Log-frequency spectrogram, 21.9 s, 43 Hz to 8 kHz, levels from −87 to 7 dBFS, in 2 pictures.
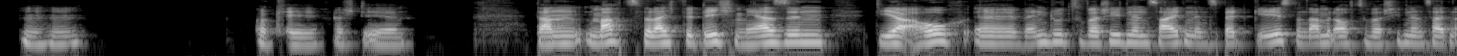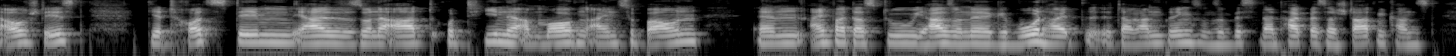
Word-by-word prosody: Mhm. 140 -1 -10 1.3
Okay, 125 0 -5
verstehe. 130 0 -8 0.9
Dann 145 +1 +4
macht's 165 +2 +5
vielleicht 145 -1 +5
für 150 - -2
dich 160 +3 +2
mehr 140 +2 +5
Sinn, 160 0 -1 0.3
dir 145 -1 +7
auch 170 +3 +3
äh, 140 -1 -2
wenn 140 +4 -4
du 165 +1 -3
zu 160 0 -13
verschiedenen 150 0 -1
Zeiten 145 +1 +3
ins 135 -1 -8
Bett 140 0 -4
gehst 170 +3 0
und 140 - -9
damit 140 +2 0
auch 140 0 +2
zu 140 +1 -13
verschiedenen 140 +2 -6
Zeiten 140 -1 0
aufstehst, 160 +4 -1 0.5
dir - - -3
trotzdem, 160 -1 -1
ja, 145 +1 +4
so 140 +1 -3
'ne 140 0 +2
Art 145 +1 +3
Routine 150 +1 -2
am - - -3
Morgen 150 +2 +2
einzubauen. 145 +4 -2 0.4
Ähm, 145 +2 -3
einfach, 155 +2 0
dass 145 -1 -1
du, 145 -1 -7
ja, 140 +1 +5
so 140 -1 -3
'ne 140 0 -1
Gewohnheit, 135 0 0
äh, - - -11
daran 140 +2 -4
bringst 150 0 -6
und 135 - -15
so 135 - -8
'n 130 - -16
bisschen 140 0 -10
dein 135 -1 -3
Tag 145 +1 +1
besser 140 -2 -4
starten 135 +3 0
kannst. 130 -1 -10
145 Hz, 160 wpm, -22 LUFS, 140-155 Hz, 1.3 s, dir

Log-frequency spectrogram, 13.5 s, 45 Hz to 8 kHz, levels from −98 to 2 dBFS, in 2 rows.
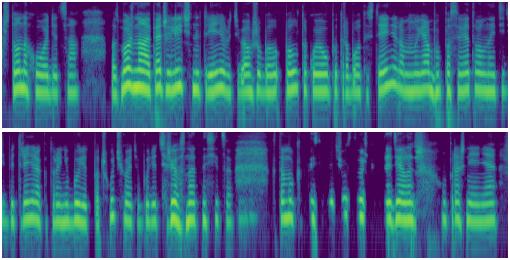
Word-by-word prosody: что 225 +1 +1
находится. 195 -2 -2 0.4
Возможно, 240 +5 +7
опять 230 +2 +3
же, 220 - +2
личный 230 -1 +2
тренер 210 +2 +2
у - - -3
тебя 195 +1 -2
уже 205 +1 -1
был, 200 +1 -1
был 220 +2 +3
такой 210 -2 0
опыт 205 0 -1
работы 190 -1 -5
с - - -17
тренером, 220 -2 0
но 210 - 0
я 220 +1 +1
бы 205 0 -1
посоветовала 215 +1 -2
найти 205 0 -4
тебе 210 -1 -7
тренера, 220 +1 0
который 205 +1 -5
не 205 - 0
будет 200 -2 +1
подшучивать, 220 -5 -5
а 195 - -12
будет 205 0 -5
серьёзно 215 -2 +4
относиться 210 -1 -7 0.5
к - - -36
тому, 230 +1 +1
как - - -25
ты 230 - -2
себя 450 - -7
чувствуешь, 255 - -3 0.2
когда 225 0 +3
делаешь 220 -2 +3 0.2
упражнения. 215 -1 -3
210 Hz, 180 wpm, -24 LUFS, 205-225 Hz, 0.5 s, Возможно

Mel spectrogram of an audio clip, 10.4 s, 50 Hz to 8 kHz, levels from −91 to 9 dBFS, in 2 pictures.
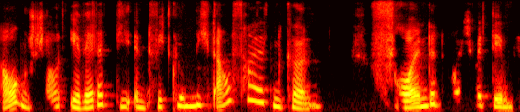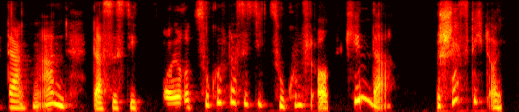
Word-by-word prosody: Augen 215 - +3
schauen. 190 +4 -6
Ihr 175 -3 +4
werdet 245 +8 +3
die 195 - -3
Entwicklung 195 +5 -1
nicht 240 +2 0
aufhalten 320 - 0
können. 180 +5 0 0.5
Freundet 215 +8 +5 0.2
euch - - -19
mit 235 0 -3
dem 190 +1 +3
Gedanken 180 +4 -2
an. 255 -1 +2 0.3
Das 160 0 +2
ist 165 -1 -5
die 165 -1 -5 0.2
eure 150 +5 +2
Zukunft, 270 - -6
das 310 -2 -3
ist 260 0 -8
die 255 -1 -9
Zukunft 235 +2 -6
eurer - - +5 0.2
Kinder. 370 +1 0 0.4
Beschäftigt 345 0 0
euch 175 - 0
damit. - - -34
220 Hz, 165 wpm, -22 LUFS, 180-270 Hz, 0.5 s, Freundet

